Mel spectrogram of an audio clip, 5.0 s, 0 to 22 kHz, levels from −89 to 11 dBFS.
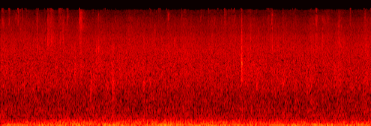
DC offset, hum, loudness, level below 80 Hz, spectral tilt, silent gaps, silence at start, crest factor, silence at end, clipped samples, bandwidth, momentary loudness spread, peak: under 0.1%; none; -39 LUFS; -42 dBFS; -2 dB/octave; none; 0 s; 18 dB; 0 s; under 0.1%; 17 kHz; 2 LU; -20 dBFS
